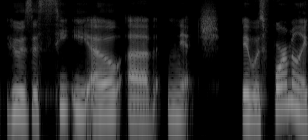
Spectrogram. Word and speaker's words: Niche: So first, I have to ask, is it niche or niche? How do you pronounce this word? Because I've never known. No problem. Great question. It's actually a question that comes up all the time. I grew up saying niche.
